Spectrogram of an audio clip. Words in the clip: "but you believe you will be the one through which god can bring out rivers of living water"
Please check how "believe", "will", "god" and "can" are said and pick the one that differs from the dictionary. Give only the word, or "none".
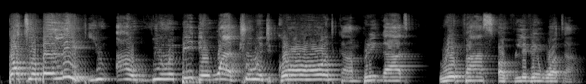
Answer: will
